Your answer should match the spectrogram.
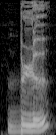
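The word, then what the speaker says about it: bleue: Bleu, bleu. So same thing that we had for noir, you just add this E at the end, but then you don't pronounce it.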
